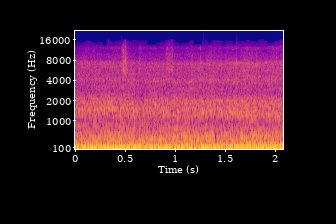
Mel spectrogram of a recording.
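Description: Wind rumbling on the microphone of a camera mounted on a moving bicycle: a loud, steady low roar with no break.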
